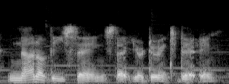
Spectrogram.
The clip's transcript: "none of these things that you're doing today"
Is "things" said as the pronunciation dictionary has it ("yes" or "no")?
yes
